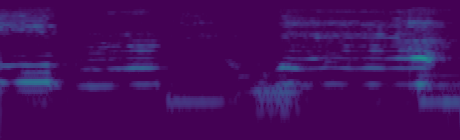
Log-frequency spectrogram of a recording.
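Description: A young girl singing softly in short, quiet phrases, with brief pauses between the notes.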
